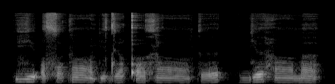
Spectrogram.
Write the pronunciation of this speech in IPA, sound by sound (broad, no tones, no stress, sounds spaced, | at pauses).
vʲ ɨ ʔ ə sˤ o k ɑ̃ː pʲ o d ɨː qʼ o x ɑ̃ː k əː | bʲ əː h ɑ̃ː m a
